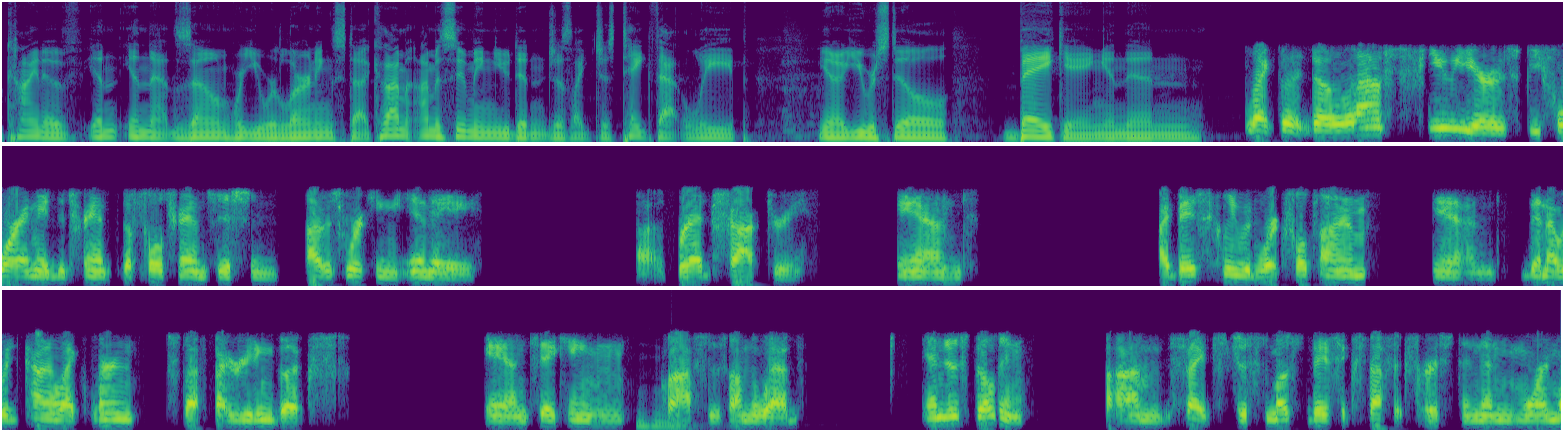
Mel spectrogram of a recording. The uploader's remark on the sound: we had end-to-end phone calls this episode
